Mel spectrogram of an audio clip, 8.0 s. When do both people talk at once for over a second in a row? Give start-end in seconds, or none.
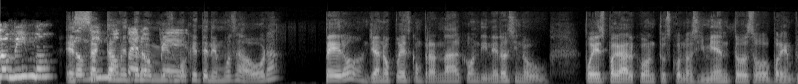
0.6-1.9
